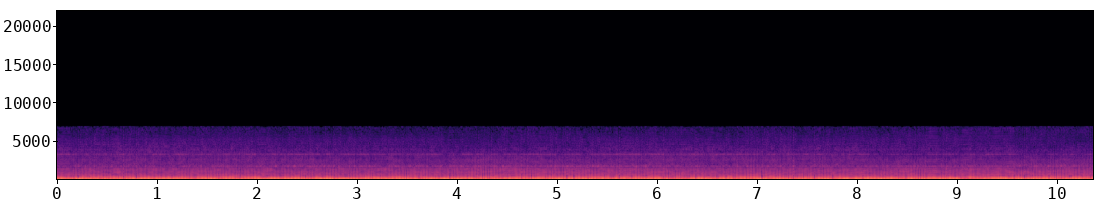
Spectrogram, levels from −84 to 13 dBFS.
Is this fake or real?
fake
